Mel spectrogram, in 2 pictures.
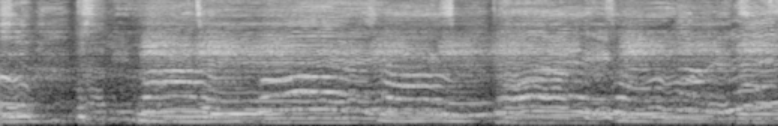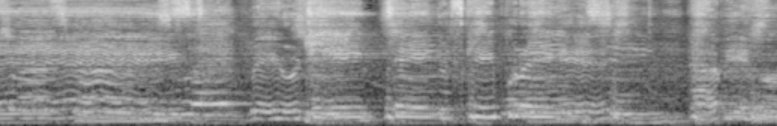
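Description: Male a cappella vocal group singing in close harmony through handheld microphones, several voices at once with a bass line underneath and no instruments.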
